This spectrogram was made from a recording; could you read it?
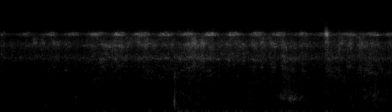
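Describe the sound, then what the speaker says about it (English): A dense, steady chorus of crickets chirps at night, a continuous high shimmer of overlapping trills, faint and fairly distant, with a single brief knock partway through. "The crickets are so loud and they're all chirpy, chirping, chirpy, chirping."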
